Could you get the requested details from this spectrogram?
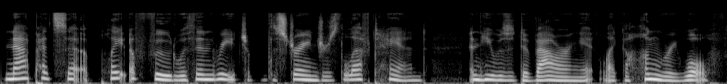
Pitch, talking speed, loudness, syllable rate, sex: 205 Hz, 190 wpm, -18 LUFS, 4.4 syllables/s, female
